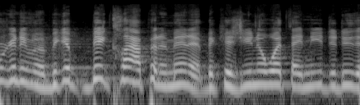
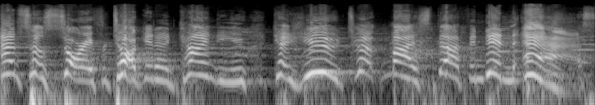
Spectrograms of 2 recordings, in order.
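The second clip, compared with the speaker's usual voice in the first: hollow, insincere sorry with an unkind turn; 6 semitones higher, 9 dB louder than usual. Showing a child how not to apologize: fake unkind apology. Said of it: "let me show you what she didn't do".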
